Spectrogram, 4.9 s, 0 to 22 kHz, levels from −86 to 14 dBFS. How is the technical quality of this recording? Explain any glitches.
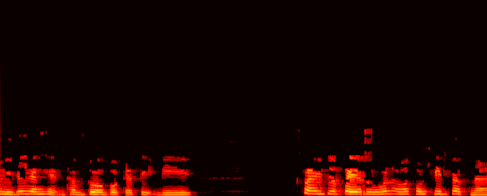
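The quality is poor all the way through this speech clip. It's dull, with nothing above 7.5 kHz, plus a gurgling, grainy texture that points to heavy MP2 compression, likely at a very low rate, around 16 kbps. With so few bits, Layer II drops whole upper sub-bands and coarsely quantises the remaining ones, so bands flicker in and out.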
